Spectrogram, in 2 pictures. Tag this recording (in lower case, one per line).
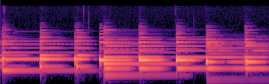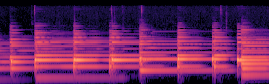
playing synthesizer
